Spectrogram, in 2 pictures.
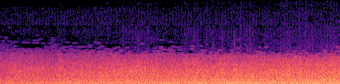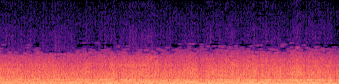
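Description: Piston aircraft engines droning steadily, with a held engine hum, growing louder over the first few seconds.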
